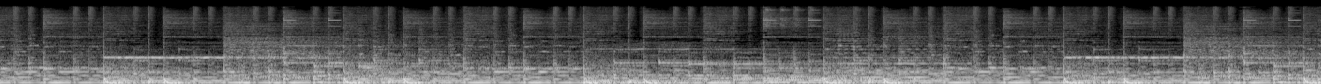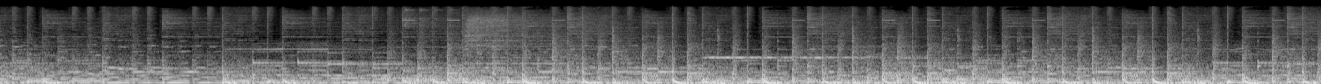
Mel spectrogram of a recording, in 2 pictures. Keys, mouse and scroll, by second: 1.3 middle click, 1.5-1.8 scroll down 1, 1.8 middle click, 2.1-2.5 scroll up 1, 2.5 scroll down 1, 2.7 middle click, 4.7 click, 5.9-7.0 scroll down 1, 7.0 click, 9.5 middle click, 9.7 scroll down 1, 9.9 middle click, 11.2 KP_Decimal, 11.8-14.5 middle drag, 14.6 scroll down 1, 14.8 middle click, 15.3 Tab, 15.6 middle click, 16.6 scroll up 1, 16.9 middle click, 18.2 click, 19.4 right click, 19.7 middle click, 20.0 scroll up 1, 20.7 right click, 21.1 shift+right click, 22.0 shift+right click, 22.5 shift+right click, 23.0 shift+right click, 23.3 middle click, 24.3 shift+right click, 24.7 shift+right click.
